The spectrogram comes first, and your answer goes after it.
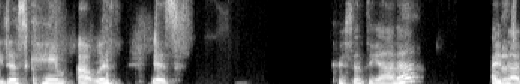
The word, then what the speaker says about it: Crescenciana: book that he just came out with is Crescenciana. I'm That's not pronouncing it. Is that right? you nailed it, Leanne. That's right. All right, Crescenciana.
